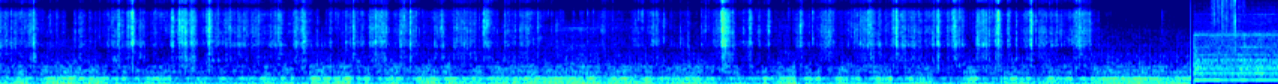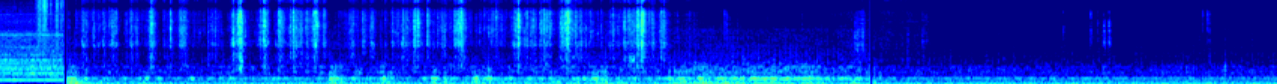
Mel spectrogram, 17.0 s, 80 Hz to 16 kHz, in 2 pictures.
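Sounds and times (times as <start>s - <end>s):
puzzle cube plastic clicks: 0.0s - 7.3s, 9.0s - 13.0s
steady low rumble: 0.0s - 8.0s, 8.9s - 17.0s.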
